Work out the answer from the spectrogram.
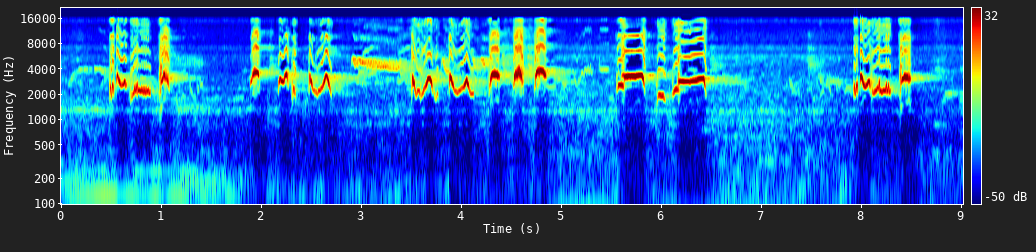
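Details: Oriental magpie-robin song meant to stir other birds to sing, given as short separate bursts of bright, warbling whistles with brief pauses between them, plus a faint low hum at the start.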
